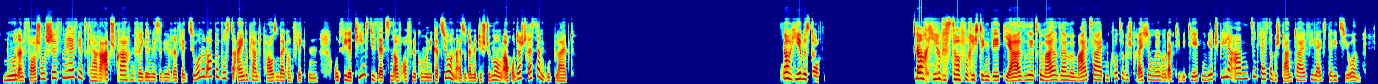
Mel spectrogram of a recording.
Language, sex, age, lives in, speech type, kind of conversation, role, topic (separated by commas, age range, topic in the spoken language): German, female, 35-39, Germany, read, expert-assistant, expert, Welche spannenden Wege gibt es, um mein Wissen über das Meer und seine Geheimnisse weiterzuentwickeln?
